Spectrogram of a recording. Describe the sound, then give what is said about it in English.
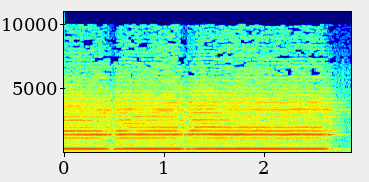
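A car horn blares in one long, loud, steady honk lasting nearly three seconds, briefly wavering twice before cutting off. No one speaks. “Honk the horn again.”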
